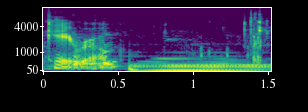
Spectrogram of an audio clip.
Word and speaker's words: Cairo: cairo georgia yeah um it's spelt like cairo but they call it k-ro and they are like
